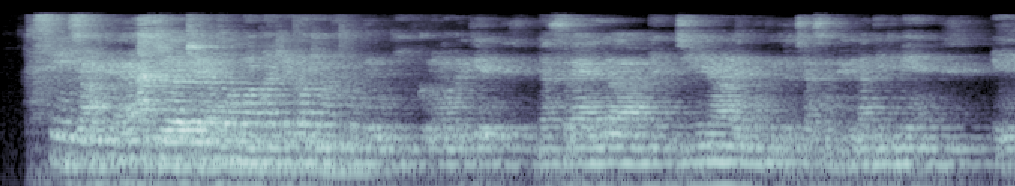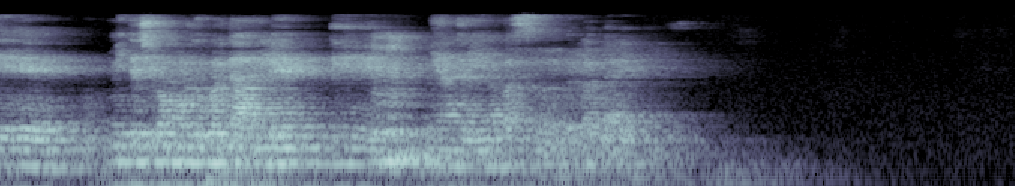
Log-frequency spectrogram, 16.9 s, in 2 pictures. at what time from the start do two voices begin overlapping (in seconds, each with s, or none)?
0.5 s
